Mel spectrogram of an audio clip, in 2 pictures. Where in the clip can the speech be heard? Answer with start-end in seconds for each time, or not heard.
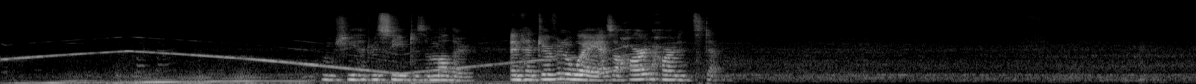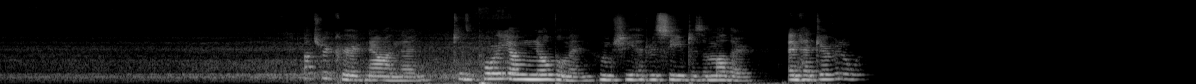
3.0-7.2, 15.0-20.6.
